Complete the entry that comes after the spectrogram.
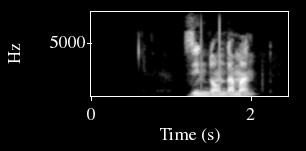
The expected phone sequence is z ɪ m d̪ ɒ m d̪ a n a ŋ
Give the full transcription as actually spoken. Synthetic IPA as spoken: z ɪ n d̪ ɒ n d̪ a m a n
